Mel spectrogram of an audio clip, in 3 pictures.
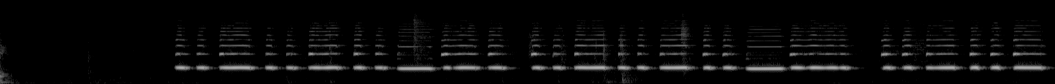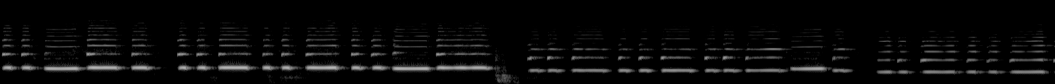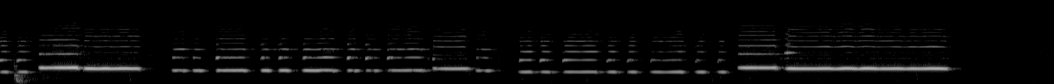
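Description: Wooden recorder playing a melody line of short, quickly tongued notes, many of them repeated on the same pitch. It starts about two seconds in, moves down to lower notes about halfway through, and pauses briefly before a last phrase.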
